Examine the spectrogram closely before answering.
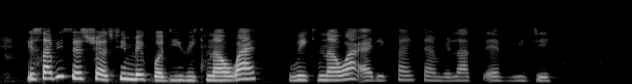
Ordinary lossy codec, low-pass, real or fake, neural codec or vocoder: none; 5.4 kHz; real; none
